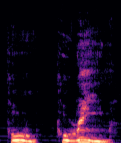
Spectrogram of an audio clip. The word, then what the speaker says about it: Purim: So it's pronounced the same way. Purim.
